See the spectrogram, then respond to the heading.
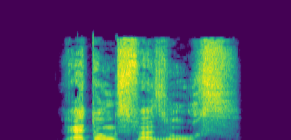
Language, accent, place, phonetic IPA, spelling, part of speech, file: German, Germany, Berlin, [ˈʁɛtʊŋsfɛɐ̯ˌzuːxs], Rettungsversuchs, noun, De-Rettungsversuchs.ogg
- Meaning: genitive singular of Rettungsversuch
